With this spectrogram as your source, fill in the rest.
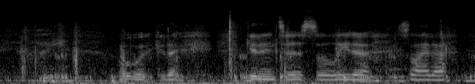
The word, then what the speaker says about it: Salida: I actually considered, like, what could I get into Salida? They call it Salida. The name of the town is Salida, the way they pronounce it.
